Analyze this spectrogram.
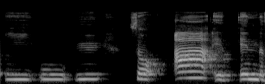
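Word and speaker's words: ü: Okay, there is special sound in Chinese which is yu, and you can say e first, then keep your tone where it is and round your lips to pronounce yu.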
